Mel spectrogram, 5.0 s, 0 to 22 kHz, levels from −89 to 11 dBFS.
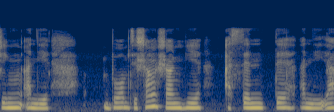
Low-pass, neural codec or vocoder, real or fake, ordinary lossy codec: none; none; real; none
